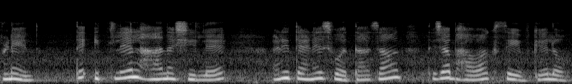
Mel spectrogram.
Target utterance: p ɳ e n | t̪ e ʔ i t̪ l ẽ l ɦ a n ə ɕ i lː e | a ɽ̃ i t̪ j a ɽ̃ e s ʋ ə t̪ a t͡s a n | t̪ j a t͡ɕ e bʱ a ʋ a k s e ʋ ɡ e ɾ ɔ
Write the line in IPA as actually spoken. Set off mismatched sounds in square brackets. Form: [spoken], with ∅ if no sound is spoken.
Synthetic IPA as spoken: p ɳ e n | t̪ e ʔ i t̪ l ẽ l ɦ a n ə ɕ i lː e | a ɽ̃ i t̪ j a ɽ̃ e s ʋ ə t̪ a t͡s a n | t̪ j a t͡ɕ [a] bʱ a ʋ a k s e ʋ ɡ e [l] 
